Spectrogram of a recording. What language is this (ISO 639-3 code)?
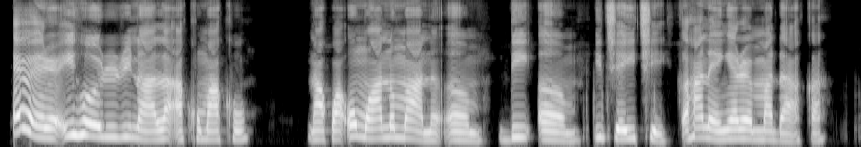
ibo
